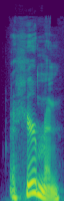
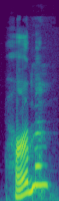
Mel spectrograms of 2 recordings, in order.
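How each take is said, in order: First: Said in the usual way. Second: "Herman" sharply rising into a high question. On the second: Real, not acted. Host unsure of a suspect's surname, questioning "Herman". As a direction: say "Herman" as a high-pitched, doubtful query.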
